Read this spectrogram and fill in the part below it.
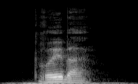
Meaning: comparative degree of grob
- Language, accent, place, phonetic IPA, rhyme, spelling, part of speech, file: German, Germany, Berlin, [ˈɡʁøːbɐ], -øːbɐ, gröber, adjective, De-gröber.ogg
